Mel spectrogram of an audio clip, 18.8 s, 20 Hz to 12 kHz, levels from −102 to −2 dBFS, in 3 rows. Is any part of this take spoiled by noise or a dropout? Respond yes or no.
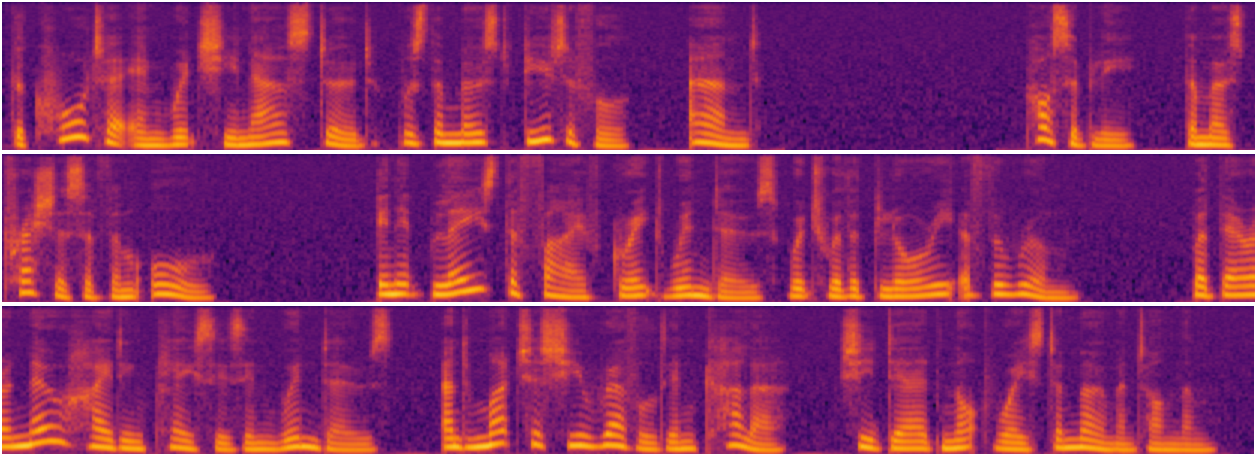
no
